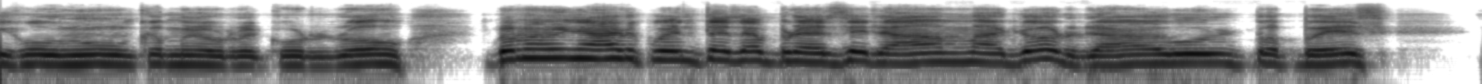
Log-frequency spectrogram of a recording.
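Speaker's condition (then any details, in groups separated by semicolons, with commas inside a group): Cerebral palsy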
